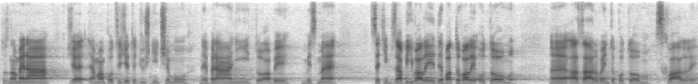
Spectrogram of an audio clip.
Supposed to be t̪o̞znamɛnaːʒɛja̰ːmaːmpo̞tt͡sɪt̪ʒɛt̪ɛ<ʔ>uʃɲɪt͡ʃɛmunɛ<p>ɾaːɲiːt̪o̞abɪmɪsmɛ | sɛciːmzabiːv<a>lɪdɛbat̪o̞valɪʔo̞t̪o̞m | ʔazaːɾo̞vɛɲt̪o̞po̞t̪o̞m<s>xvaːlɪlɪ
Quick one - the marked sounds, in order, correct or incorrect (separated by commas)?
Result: incorrect, incorrect, correct, correct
